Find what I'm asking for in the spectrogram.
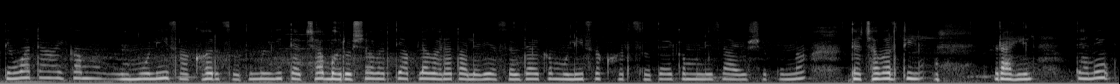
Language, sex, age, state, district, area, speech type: Marathi, female, 18-30, Maharashtra, Nashik, urban, spontaneous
